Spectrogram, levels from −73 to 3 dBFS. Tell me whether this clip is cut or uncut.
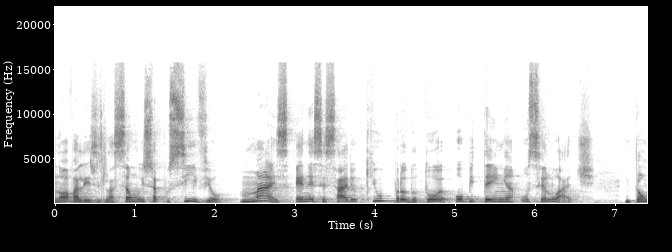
uncut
